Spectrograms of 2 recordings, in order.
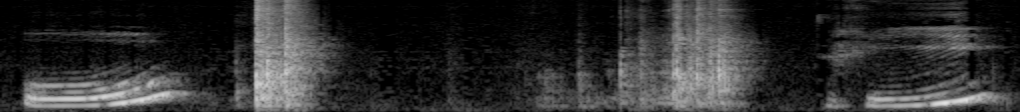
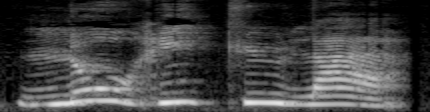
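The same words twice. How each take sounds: First: Very slow "Auriculaire", each syllable held apart. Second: Said in the usual way. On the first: Shown as a demonstration. Teacher counting with balls, syllable by syllable. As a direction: stretch "Auriculaire" into four beats with long gaps. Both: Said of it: "quatre syllabes".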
